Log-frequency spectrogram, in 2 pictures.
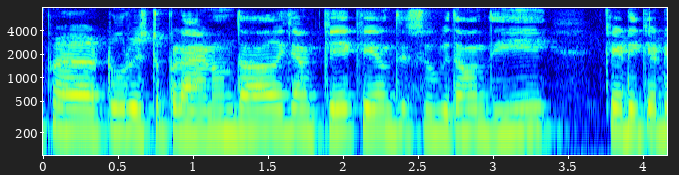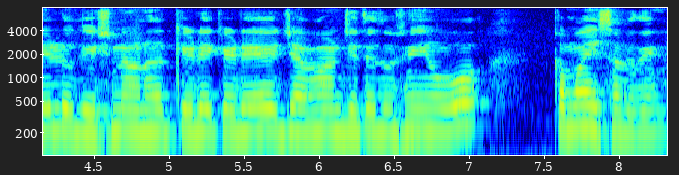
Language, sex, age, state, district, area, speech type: Dogri, male, 18-30, Jammu and Kashmir, Reasi, rural, spontaneous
